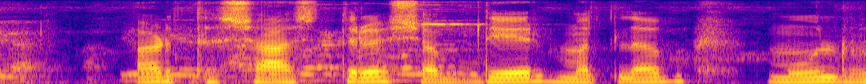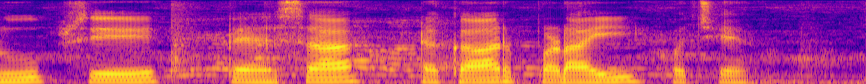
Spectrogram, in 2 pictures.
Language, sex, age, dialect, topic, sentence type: Magahi, male, 18-24, Northeastern/Surjapuri, banking, statement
